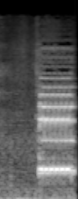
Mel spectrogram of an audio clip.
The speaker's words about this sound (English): Oh, let's look at the door. Oh. that was a doorbell.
